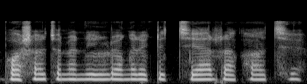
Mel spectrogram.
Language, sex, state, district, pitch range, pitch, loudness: Bengali, female, West Bengal, Cooch Behar, 230-240 Hz, 235 Hz, -18 LUFS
